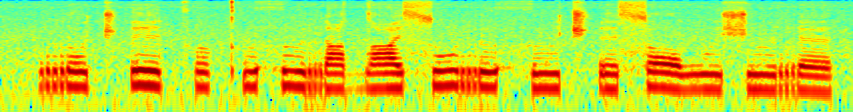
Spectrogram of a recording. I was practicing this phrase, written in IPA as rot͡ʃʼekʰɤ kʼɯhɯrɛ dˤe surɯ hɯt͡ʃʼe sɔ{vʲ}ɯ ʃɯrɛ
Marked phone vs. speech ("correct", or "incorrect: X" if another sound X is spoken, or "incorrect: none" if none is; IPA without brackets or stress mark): incorrect: v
